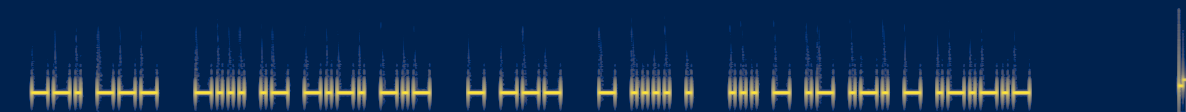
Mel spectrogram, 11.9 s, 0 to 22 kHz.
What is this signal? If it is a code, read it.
Morse code, heard as a keyed tone, about 22 wpm, 700 Hz. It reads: GO BACK TO THE START.
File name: practice / 22wpm / Sentences with 3-Word Phrases - 22wpm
